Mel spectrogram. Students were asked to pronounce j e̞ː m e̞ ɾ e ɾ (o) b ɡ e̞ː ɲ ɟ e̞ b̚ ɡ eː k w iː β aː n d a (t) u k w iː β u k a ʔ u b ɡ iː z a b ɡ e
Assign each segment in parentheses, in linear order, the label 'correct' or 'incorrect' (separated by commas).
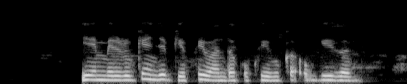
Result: incorrect, incorrect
